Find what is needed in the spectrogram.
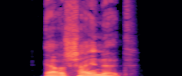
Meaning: second-person plural subjunctive I of erscheinen
- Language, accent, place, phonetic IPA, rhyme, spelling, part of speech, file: German, Germany, Berlin, [ɛɐ̯ˈʃaɪ̯nət], -aɪ̯nət, erscheinet, verb, De-erscheinet.ogg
